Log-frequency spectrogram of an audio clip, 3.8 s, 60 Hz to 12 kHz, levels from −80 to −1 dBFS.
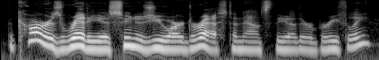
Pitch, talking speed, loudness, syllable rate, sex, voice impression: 180 Hz, 220 wpm, -18 LUFS, 5.9 syllables/s, male, masculine, adult-like, slightly middle-aged, slightly thick, relaxed, slightly weak, slightly dark, slightly soft, slightly muffled, slightly fluent, slightly cool, slightly intellectual, sincere, calm, slightly friendly, slightly reassuring, very unique, slightly wild, lively, kind, very modest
